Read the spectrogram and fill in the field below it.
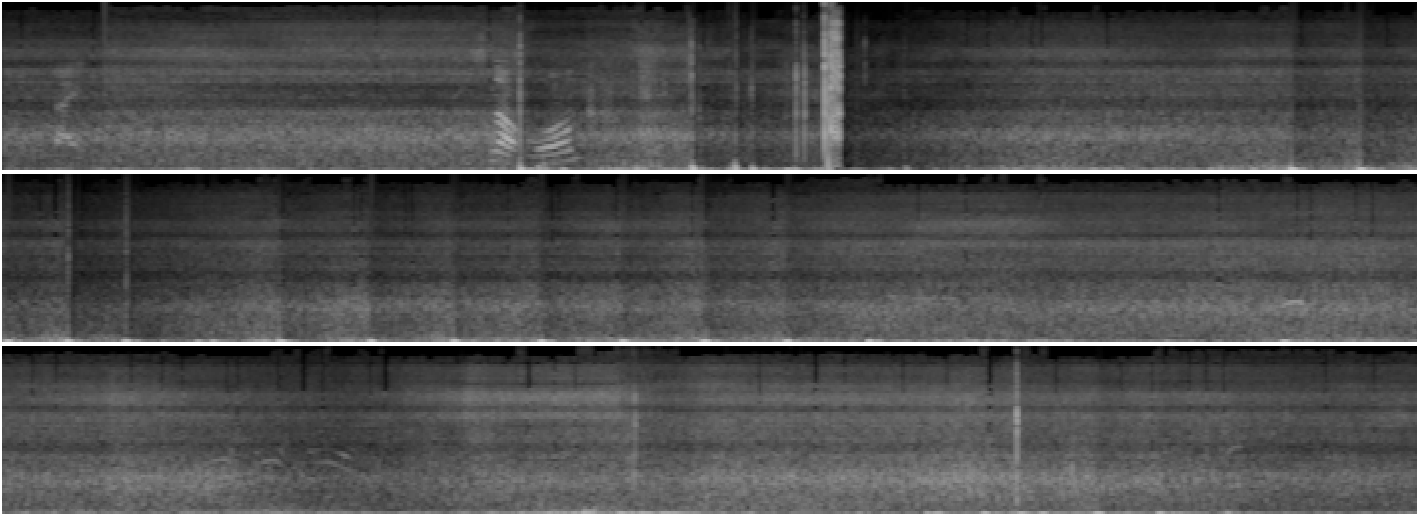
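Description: Waves break and wash up on a sandy shore nearby.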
